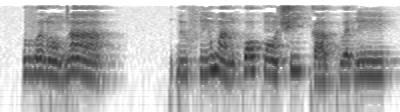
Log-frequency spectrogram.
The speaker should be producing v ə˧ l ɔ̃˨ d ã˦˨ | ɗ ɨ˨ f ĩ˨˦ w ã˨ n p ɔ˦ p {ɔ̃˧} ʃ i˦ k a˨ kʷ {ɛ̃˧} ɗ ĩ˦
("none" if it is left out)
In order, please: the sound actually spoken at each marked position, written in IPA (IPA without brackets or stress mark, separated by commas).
ɔ̃˧, ɛ˧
